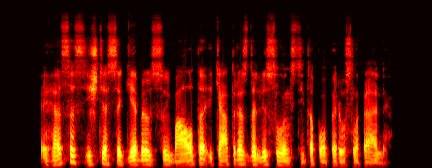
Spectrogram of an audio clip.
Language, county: Lithuanian, Kaunas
